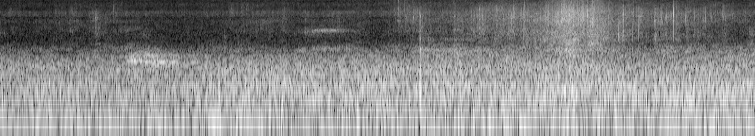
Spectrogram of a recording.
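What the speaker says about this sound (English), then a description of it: "I can hear the wind coming from my right side, from behind me" Steady wind blowing outdoors in a snowy natural setting, a continuous broadband rush that swells slightly and stays constant throughout, with no voices.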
